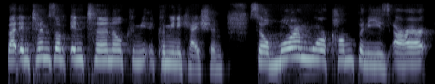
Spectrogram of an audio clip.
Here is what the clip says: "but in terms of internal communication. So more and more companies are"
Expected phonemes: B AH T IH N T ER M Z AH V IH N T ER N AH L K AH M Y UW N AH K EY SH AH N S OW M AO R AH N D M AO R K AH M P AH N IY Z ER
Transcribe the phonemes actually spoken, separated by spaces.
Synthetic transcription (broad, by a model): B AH T IH N T ER M Z AH V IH N T ER N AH L K AH M Y UW N AH K EY SH AH N S OW M AO R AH N M AO R K AH M P AH N IY Z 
